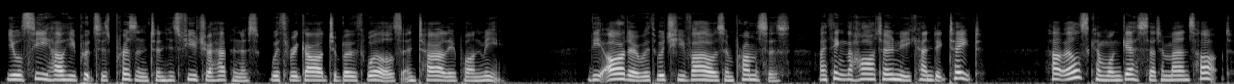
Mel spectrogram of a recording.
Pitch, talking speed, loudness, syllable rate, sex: 205 Hz, 215 wpm, -17 LUFS, 5.9 syllables/s, female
